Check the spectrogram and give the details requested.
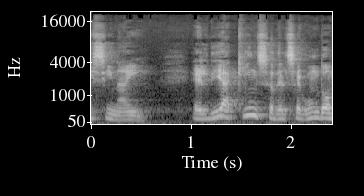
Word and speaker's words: Sin: el desierto de zinc así como sin como si fuera pecado en inglés pero es sin con ese y por qué hay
